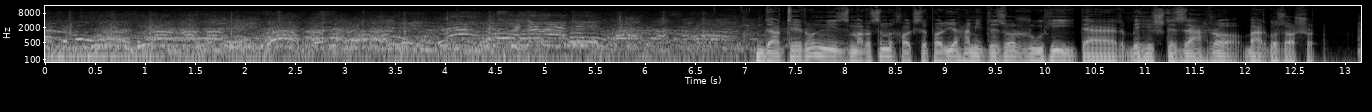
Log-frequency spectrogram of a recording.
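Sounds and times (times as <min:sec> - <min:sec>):
crowd chanting protest slogans at funeral: 0:00.0 - 0:07.4
speech: 0:00.1 - 0:03.8, 0:07.2 - 0:12.8.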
